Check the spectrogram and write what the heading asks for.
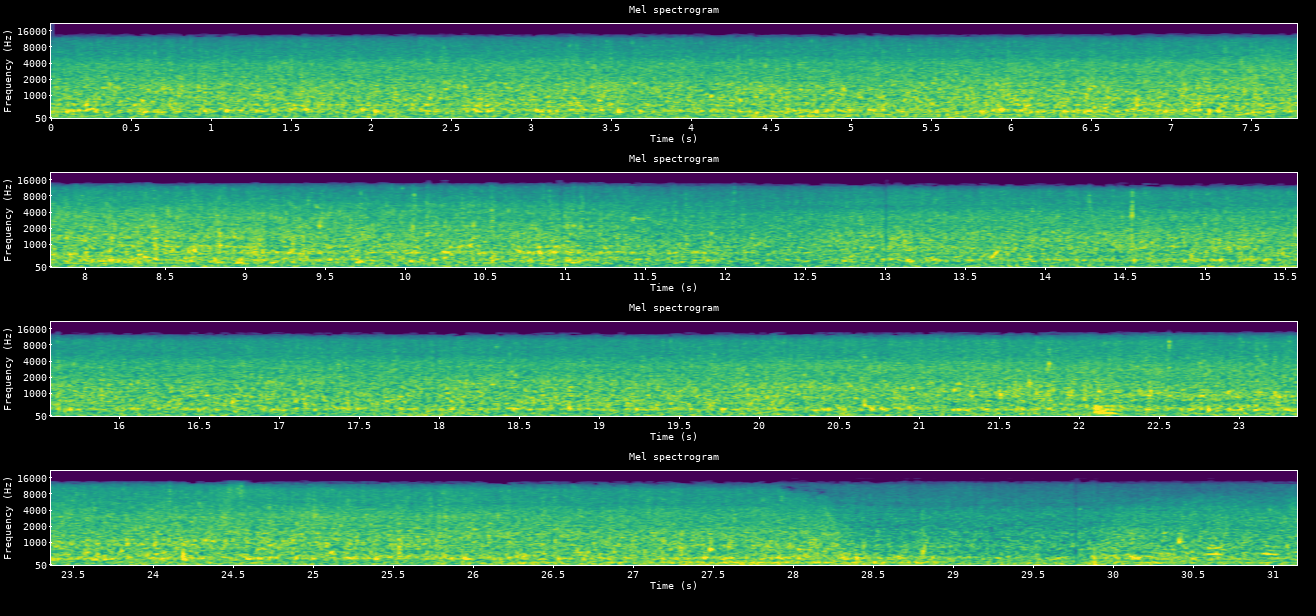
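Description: Mountain stream running over rocks and small cascades, a steady rushing wash of water that dips briefly near the end.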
